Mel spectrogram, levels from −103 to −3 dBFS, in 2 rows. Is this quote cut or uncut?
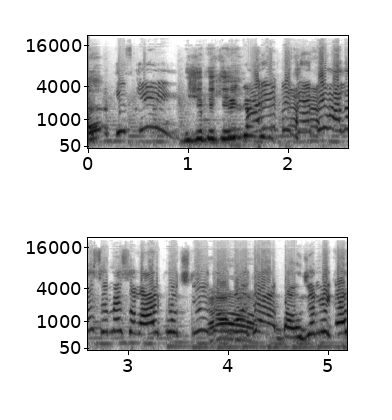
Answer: uncut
